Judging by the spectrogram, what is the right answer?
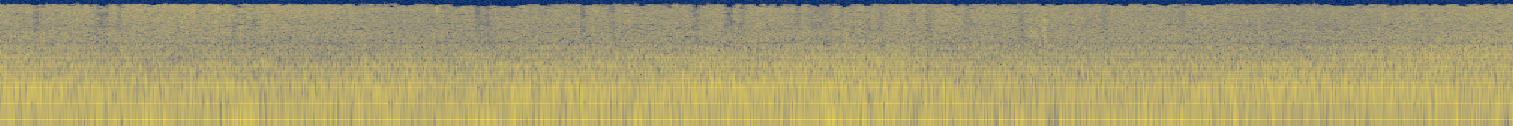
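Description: Snowstorm wind blowing steadily, a low rumble with a wavering, moaning low tone.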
